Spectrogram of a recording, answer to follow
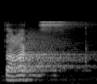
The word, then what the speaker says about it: táxi: Porque esse X aqui, ó, do táxi, eu pronuncio KS.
